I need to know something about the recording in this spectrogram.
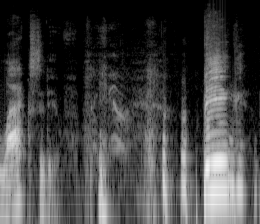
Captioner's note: laugh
